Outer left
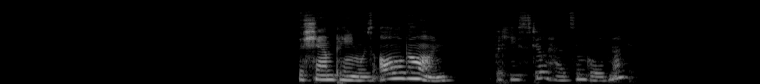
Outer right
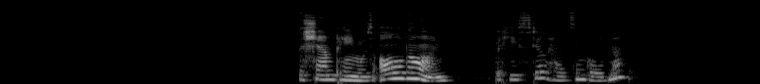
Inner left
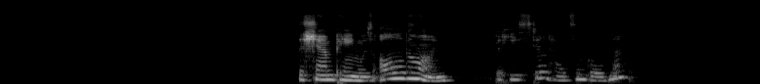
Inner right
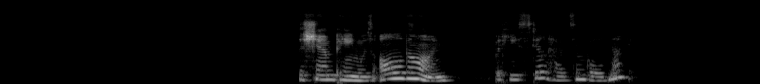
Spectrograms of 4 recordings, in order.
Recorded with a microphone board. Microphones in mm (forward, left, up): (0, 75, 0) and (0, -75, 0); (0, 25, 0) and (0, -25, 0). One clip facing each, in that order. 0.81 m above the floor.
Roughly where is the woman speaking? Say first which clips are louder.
Even, inner left 1 dB; centre.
